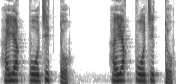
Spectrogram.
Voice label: "hvyakpo cetto", Muscogee

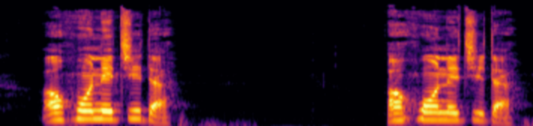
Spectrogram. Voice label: "vhonecetv", muscogee

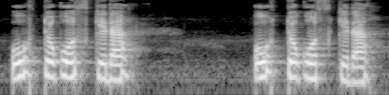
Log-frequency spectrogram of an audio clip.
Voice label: "ohtokorketv", Muscogee

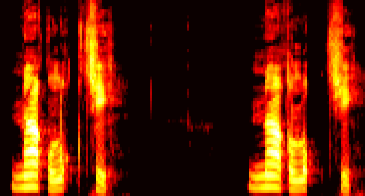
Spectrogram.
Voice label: "nak lokce", Muscogee

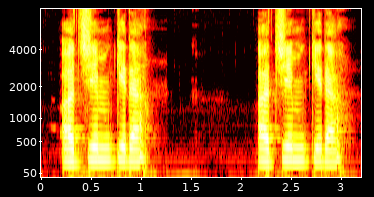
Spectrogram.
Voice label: "vcemketv", Muscogee

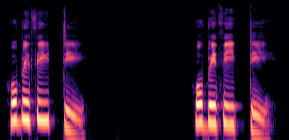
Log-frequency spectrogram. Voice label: "hoperette", Muscogee

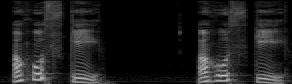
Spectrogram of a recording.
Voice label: "vhorke", Muscogee

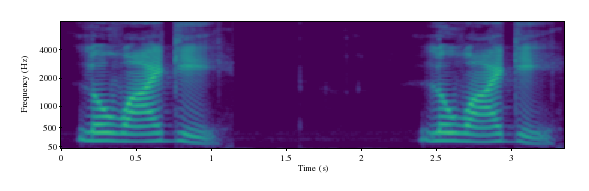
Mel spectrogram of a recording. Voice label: "lowake", Muscogee

